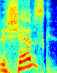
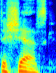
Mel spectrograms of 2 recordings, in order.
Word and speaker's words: Izhevsk: I believe it's pronounced Ishevsk.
